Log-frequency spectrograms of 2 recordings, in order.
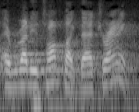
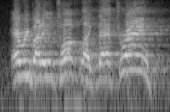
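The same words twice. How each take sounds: First: Said in the usual way. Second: Much louder, high-pitched hammering repeat; emphatic shout. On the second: Real, not acted. Speaker warning fellow alcoholics who drank, emphatic shout. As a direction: shout the point home to the room.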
